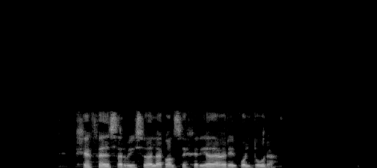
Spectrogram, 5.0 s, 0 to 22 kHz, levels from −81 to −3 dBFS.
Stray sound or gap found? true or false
false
